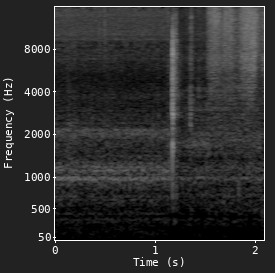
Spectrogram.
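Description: Stiff paper card being handled and shifted on a sheet of paper on a desk: one sharp tick about a second in, then faint rustling near the end, over a quiet steady hum.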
